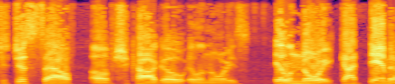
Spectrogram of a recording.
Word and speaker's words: Illinois: Yeah, we're in Joliet, which is just south of Chicago, Illinois. God damn it, I hate when I pronounce the S. Illinois, and we decided we were going to go out and have some fun.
